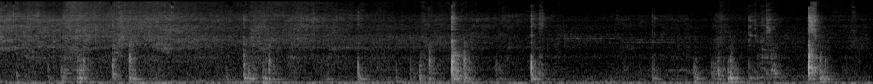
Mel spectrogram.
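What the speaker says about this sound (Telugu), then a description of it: "ఒక స్పూన్ గరం మసాలా వేసి కలపాలి" Garam masala is stirred into a frying tomato rice mixture, a soft sizzle under repeated spoon scrapes and taps against the pan, with a few sharper knocks.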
